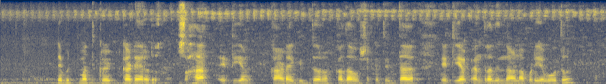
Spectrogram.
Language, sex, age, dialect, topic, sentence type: Kannada, male, 25-30, Central, banking, statement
